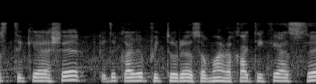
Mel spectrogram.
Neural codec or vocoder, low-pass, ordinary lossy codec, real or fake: codec, 16 kHz, 4 kbps, X-Codec, HuBERT features, trained on LibriSpeech; 7.2 kHz; none; fake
